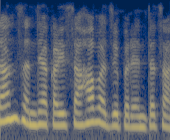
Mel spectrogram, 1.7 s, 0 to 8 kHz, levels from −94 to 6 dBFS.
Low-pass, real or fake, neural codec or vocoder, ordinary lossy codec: 7.2 kHz; real; none; Opus, 24 kbps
